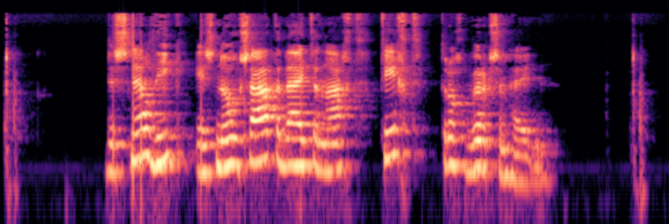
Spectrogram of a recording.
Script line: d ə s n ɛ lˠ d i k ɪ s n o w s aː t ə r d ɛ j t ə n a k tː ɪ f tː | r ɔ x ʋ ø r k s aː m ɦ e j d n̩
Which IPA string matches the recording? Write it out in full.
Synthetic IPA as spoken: d ə s n ɛ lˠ d i k ɪ s n o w s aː t ə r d ɛ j t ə n a x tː ɪ x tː | r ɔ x ʋ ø r k s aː m ɦ e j d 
